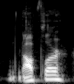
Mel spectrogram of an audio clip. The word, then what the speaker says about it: Knopfler: Knopfler.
